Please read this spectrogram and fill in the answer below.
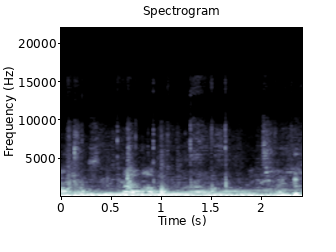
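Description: Background music with held notes over chatter of voices in the room, with a few sharp clicks near the middle.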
